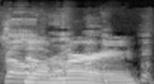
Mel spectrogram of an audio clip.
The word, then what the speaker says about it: Bilmuri: Yeah, it's pronounced Bill Murray, but spelled different. Yeah. Oh yeah, Bilmuri, like you said.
